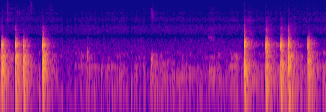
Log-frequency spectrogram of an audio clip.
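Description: Knocking on a front door: a quick run of about five knocks at the start, then a second run of about five knocks near the end.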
